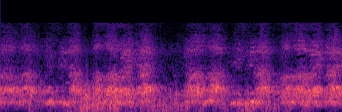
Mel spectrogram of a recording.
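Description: A crowd of several dozen people shouts "Allah is great" in a rhythmic unison chant as they briefly push to approach a prayer site, the loud cries rising and falling in repeated waves with no pause throughout.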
